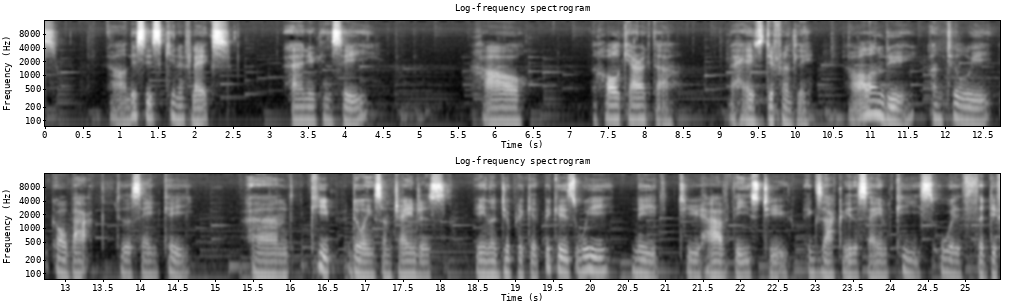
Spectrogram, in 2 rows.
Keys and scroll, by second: 10.2 ctrl+z, 16.0 x.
